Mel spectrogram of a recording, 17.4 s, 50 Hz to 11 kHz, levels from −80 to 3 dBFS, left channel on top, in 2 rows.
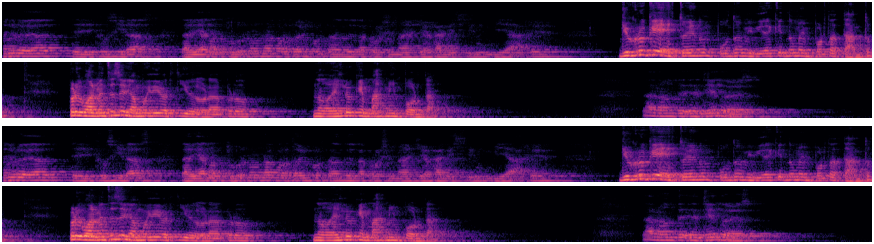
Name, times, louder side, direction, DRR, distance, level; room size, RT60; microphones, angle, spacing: voice 1, 0.0-5.9 9.9-10.0 14.6-16.2, equal, 20° right, -8 dB, 6.4 m, -34 dB
voice 2, 6.2-8.8 9.4-11.2 11.8-13.1, equal, 20° left, 5 dB, 1.2 m, -23 dB
29.0 x 14.0 x 3.1 m, 1.2 s
head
